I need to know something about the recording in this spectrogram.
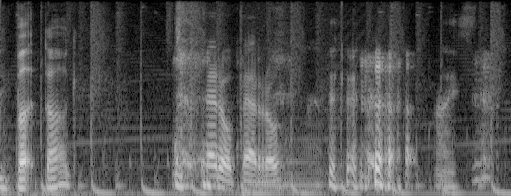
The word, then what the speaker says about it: perro: Perro. Perro. Oh yeah, No, you gotta make sure you roll the R's, otherwise you're just saying butt.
